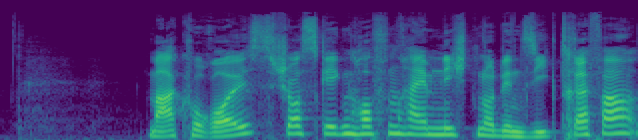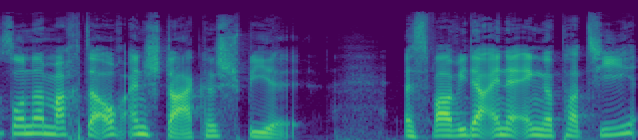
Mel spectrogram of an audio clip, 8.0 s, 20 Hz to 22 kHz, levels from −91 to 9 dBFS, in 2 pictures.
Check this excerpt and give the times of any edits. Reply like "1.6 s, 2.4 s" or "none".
none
